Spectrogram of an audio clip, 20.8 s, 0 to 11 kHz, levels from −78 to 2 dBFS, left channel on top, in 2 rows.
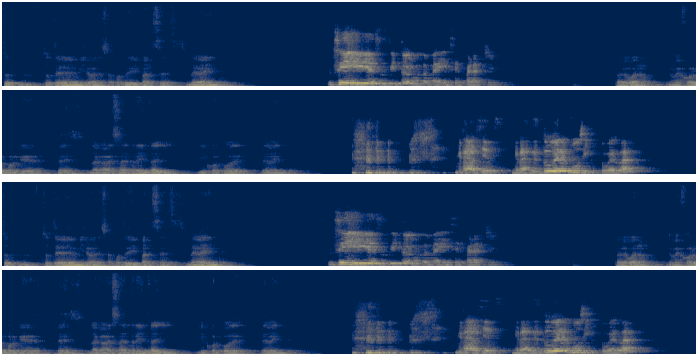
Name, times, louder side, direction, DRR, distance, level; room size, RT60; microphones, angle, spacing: voice 1, 0.0-3.4 9.2-13.0 13.3-14.8, equal, 50° right, -1 dB, 0.8 m, -36 dB
voice 2, 4.9-7.4 15.7-17.0 17.2-19.9, left 2 dB, 60° left, 1 dB, 0.5 m, -29 dB
2.5 x 2.5 x 3.1 m, 0.68 s
head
